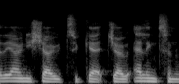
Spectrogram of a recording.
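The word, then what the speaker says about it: Joelinton: only show to get joe ellington right it's joe ellington not joe linton as everyone else is saying especially on match of the day so we'll do our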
